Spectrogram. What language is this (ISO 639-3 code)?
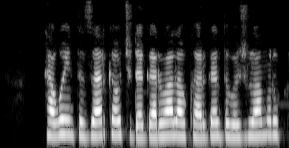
pus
